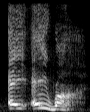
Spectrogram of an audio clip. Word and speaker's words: Aaron: you say it the first time I said A-A-Ron? Because it's pronounced Aaron?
